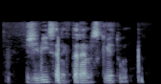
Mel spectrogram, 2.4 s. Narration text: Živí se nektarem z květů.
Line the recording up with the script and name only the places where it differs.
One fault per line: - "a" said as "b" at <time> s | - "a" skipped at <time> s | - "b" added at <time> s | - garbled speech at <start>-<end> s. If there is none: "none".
none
